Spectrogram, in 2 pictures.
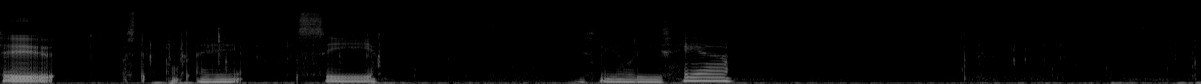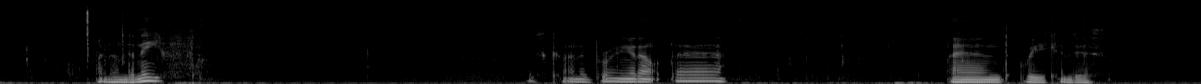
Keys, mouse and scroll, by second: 1.6 alt+a, 3.6 c, 11.9 middle click, 13.7 c, 21.1 middle click, 22.8 click.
